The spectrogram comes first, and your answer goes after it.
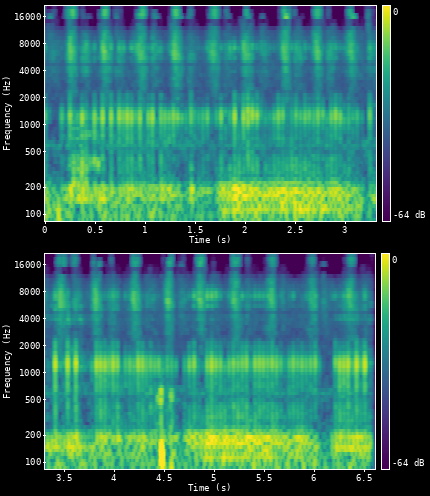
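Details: A cat being massaged on the neck purrs in a low, buzzing rumble, with brief dips in loudness and a faint click midway.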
